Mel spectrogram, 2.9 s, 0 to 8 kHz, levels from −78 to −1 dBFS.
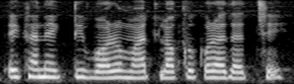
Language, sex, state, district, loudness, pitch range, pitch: Bengali, female, West Bengal, Alipurduar, -14 LUFS, 225-255 Hz, 240 Hz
